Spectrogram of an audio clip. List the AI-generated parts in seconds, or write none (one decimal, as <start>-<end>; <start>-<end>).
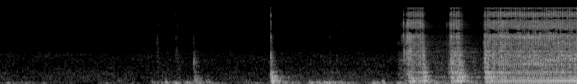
none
